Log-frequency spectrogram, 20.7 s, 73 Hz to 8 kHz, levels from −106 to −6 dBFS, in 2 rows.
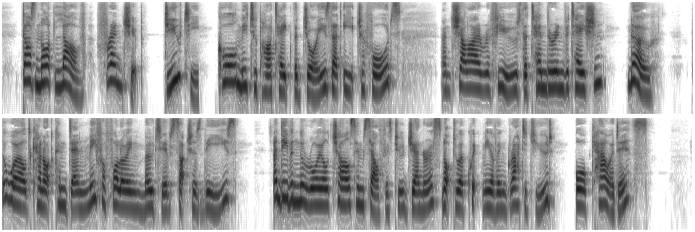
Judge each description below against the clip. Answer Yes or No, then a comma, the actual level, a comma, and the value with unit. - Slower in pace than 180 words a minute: Yes, average, 145 wpm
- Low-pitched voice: No, high, 205 Hz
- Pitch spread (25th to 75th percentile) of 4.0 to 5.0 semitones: Yes, average, 4.3 semitones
